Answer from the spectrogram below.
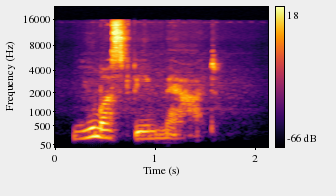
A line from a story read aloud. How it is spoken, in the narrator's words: said very softly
